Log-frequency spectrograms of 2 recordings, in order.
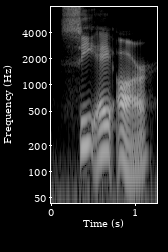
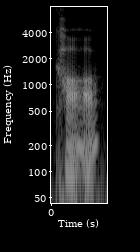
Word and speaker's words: car: When he says C-A-R, it's ka. And so the ending of the word has the R, and it's that open sound. Singaporean or British pronunciation would be ah. Americans would say R, car, ka.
